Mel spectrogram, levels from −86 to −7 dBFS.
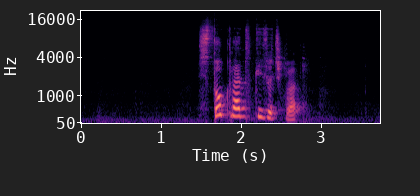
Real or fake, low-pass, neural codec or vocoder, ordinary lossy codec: fake; none; codec, 44.1 kHz, 1.7 kbps, Pupu-Codec; none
